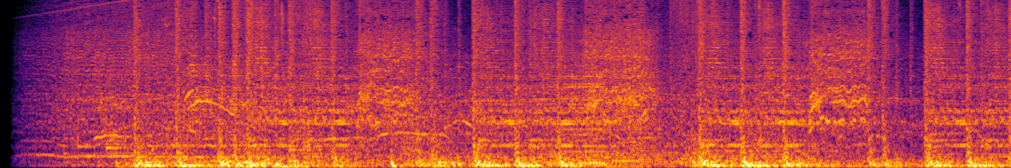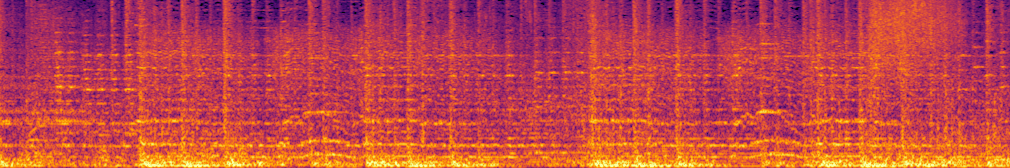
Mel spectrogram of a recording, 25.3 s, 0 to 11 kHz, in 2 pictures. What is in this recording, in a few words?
villain bgm tamil horror bgm; demonte colony 2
